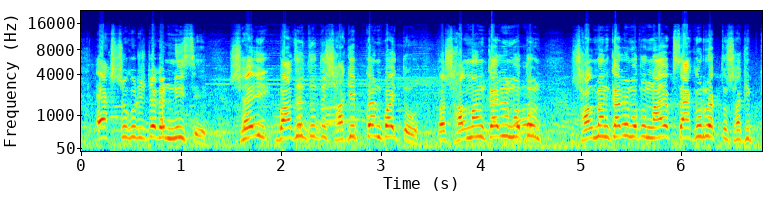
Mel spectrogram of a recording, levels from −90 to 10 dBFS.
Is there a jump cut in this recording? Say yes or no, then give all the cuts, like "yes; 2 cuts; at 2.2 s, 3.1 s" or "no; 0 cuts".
no; 0 cuts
